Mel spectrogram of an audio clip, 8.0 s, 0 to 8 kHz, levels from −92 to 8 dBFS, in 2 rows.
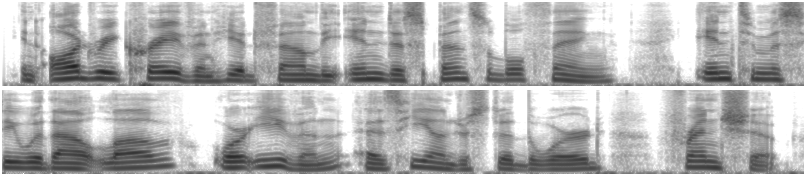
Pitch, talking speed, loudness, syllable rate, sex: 150 Hz, 140 wpm, -20 LUFS, 4.9 syllables/s, male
